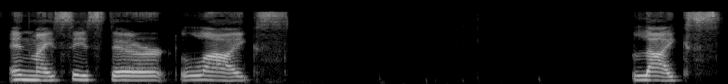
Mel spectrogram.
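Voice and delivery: and my sister likes, slowed right down with likes drawn out; slow model sentence. Shown as a demonstration. Teacher modelling an example sentence for the class, slowly. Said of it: "el ejemplo".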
